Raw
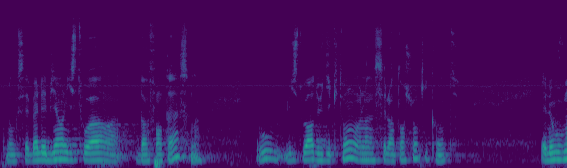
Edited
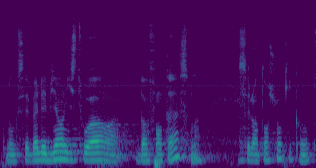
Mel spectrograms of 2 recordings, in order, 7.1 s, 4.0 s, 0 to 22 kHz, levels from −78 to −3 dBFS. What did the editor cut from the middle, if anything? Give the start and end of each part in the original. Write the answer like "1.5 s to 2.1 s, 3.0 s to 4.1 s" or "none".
3.0 s to 4.7 s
